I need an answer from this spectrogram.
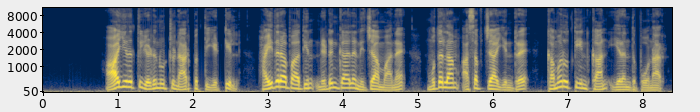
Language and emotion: Tamil, neutral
